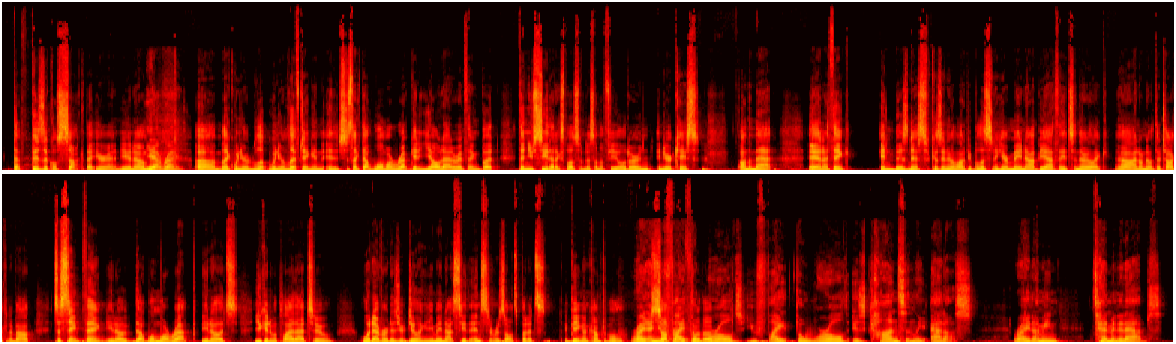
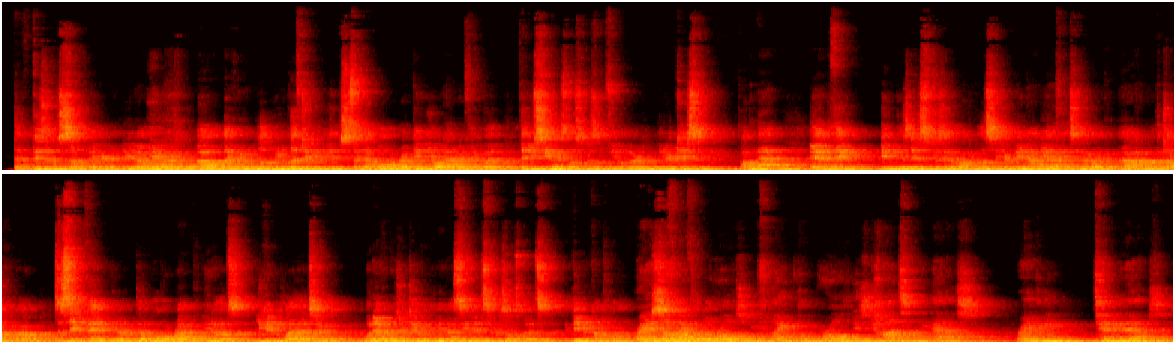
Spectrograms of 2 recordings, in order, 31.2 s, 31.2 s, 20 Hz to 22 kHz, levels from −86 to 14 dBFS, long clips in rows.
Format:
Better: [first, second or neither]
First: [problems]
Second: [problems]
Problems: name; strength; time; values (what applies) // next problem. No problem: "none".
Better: first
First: none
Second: off-mic speech; far // room echo; strong; dies away in 2.9 s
